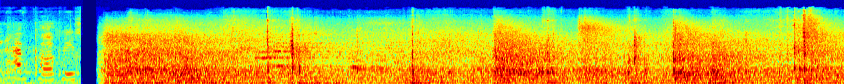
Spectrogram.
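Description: Skateboard wheels rumble as they roll across a wooden ramp.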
